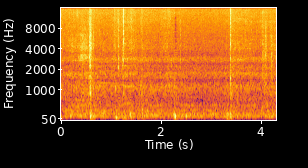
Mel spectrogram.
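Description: A few faint, scattered computer keyboard keystrokes, about five taps spread over the few seconds.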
